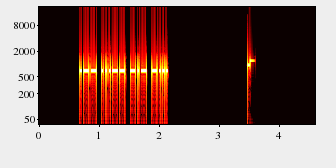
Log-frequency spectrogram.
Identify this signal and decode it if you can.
Morse code, heard as a keyed tone, about 40 wpm, 700 Hz. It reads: W3KB
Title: Easy Call Signs - 40wpm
